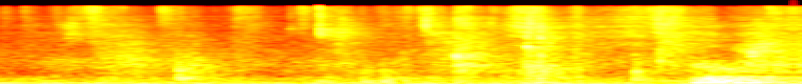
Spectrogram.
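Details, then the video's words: Great Dane puppy playing with an older Great Dane over a shared stuffed toy, complaining as they tussle; a short, low, throaty grumble rises near the end, over scuffling, rustling play noises and faint indoor background. "Talkative Puppy and Great Dane Want the Same Stuffed Toy"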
